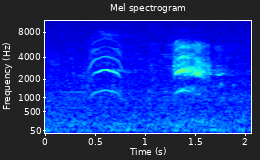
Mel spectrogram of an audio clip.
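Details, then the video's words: Morning calls from a large prairie dog town beside a campsite on the Upper Missouri River: two high, clipped barks, the first arched and clear, the second louder and harsher, with a quiet hiss of background. "Prairie Dog Good Morning"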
